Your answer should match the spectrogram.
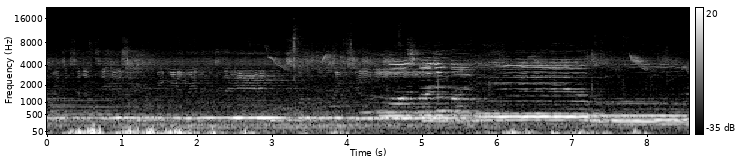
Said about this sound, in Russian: Молитва монахинь слышна за пределами святыни и сливается с пением птиц.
